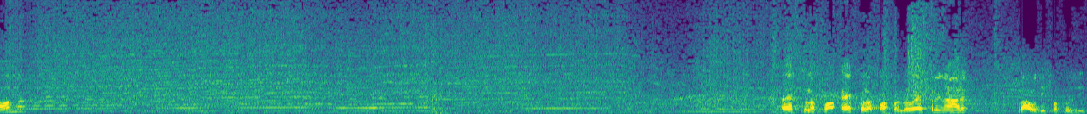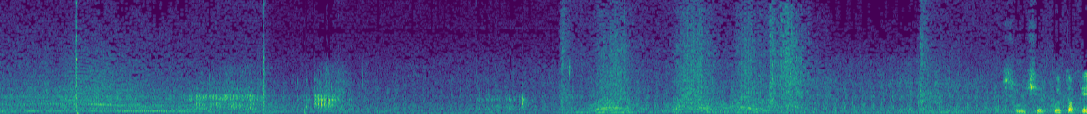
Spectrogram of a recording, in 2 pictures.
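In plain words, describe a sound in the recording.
A racing car engine revs and roars.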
